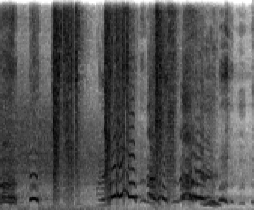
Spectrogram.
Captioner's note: Electric short sounds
